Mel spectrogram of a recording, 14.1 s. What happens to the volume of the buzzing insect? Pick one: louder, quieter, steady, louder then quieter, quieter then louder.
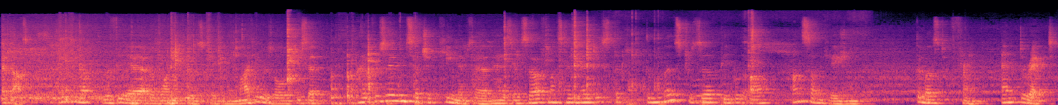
quieter.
